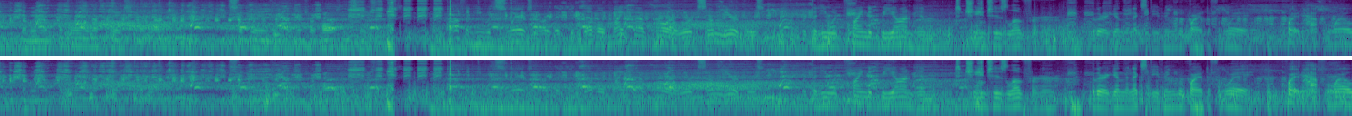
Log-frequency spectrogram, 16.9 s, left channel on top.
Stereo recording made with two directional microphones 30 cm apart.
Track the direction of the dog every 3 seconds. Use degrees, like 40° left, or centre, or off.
40° left, 10° left, 20° right, 50° right, 60° right, 70° right.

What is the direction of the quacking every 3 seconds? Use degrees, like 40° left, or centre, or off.
20° right, 10° left, 30° left, 40° left, 50° left, 50° left.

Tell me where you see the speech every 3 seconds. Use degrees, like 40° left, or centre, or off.
60° left, 60° left, 50° left, 10° left, 40° right, 50° right.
